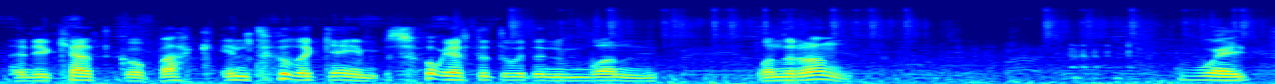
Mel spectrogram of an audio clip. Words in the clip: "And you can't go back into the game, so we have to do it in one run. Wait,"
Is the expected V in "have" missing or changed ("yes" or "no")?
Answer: yes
